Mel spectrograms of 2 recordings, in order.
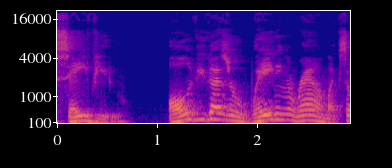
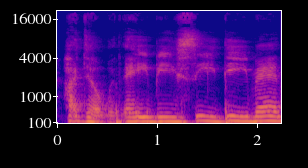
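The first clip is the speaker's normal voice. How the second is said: louder, rattling off the letters; proud excited brag; 5 dB louder, slower than usual. Retold or imitated. Telling a friend about hurdles, proud and excited. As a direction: brag it out, pumped.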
